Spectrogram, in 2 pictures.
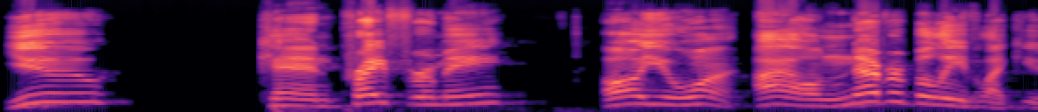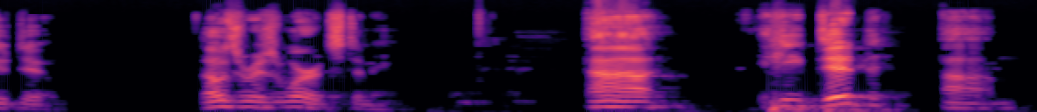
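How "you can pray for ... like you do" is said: finger-wagging, louder defiant retort; a dying brother wagging his finger at the believer, defiant and loud. Retold or imitated. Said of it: "he shook his finger at me and said".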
